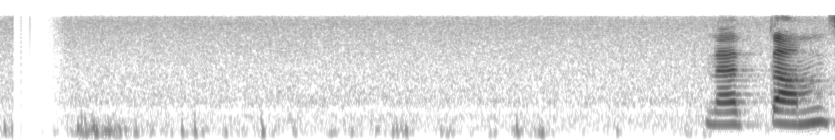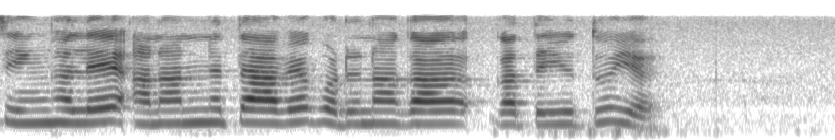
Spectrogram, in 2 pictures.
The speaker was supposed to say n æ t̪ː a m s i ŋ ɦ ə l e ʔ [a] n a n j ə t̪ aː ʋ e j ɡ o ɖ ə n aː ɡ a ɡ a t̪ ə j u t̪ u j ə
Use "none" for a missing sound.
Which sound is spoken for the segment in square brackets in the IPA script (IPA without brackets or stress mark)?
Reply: a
